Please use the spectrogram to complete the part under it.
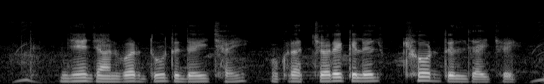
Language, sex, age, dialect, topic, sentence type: Magahi, male, 25-30, Western, agriculture, statement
